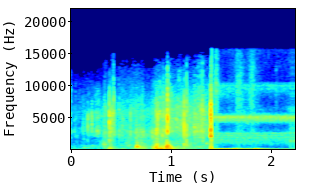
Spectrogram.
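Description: Irregular knocks and splashy noises on a bass boat while a fish is being landed. About one and a half seconds in the sound cuts to a steady high cricket trill over a low hum.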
